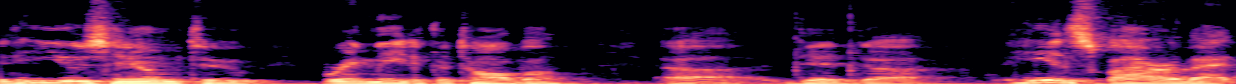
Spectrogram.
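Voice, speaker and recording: A man's medium-pitched voice at a very slow pace, amid noticeable background noise and audible room echo. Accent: American. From North Carolina, Salisbury. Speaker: former political campaign worker. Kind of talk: reunion speech. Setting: homecoming dinner.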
